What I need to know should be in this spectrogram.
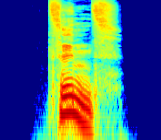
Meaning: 1. interest 2. tribute 3. ground rent 4. (for dwellings) rent
- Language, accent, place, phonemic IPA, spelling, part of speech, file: German, Germany, Berlin, /ˈt͡sɪns/, Zins, noun, De-Zins.ogg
